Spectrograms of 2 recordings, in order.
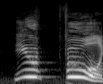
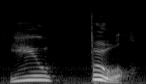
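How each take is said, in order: First: Loud, much higher cry of "You fool"; "You fool" shouted high and hard, no sugarcoating; strong rebuke. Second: Said in the usual way. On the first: Acted. Preacher repeating God's words to the rich man, loud high rebuke. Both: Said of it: "There's no way to sugarcoat that".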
